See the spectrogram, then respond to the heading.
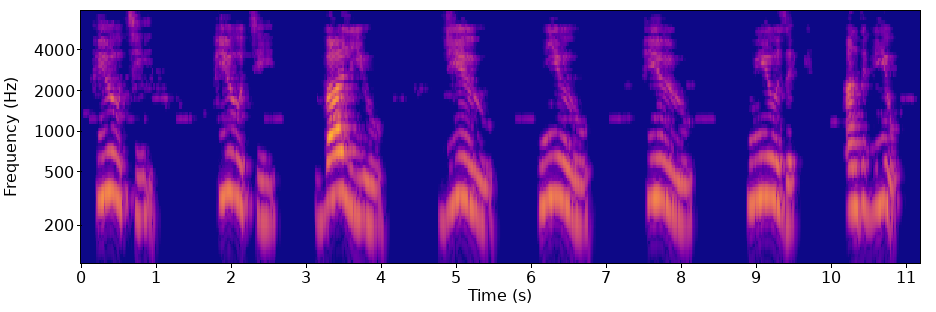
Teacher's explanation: it is important that we make a quick weak E sound before the following vowel. نكون إحنا أو نتأكد عند لفظ هذه الكلمات في أنه نلفظ صوت E قصير وضعيف. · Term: gliding consonant ye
